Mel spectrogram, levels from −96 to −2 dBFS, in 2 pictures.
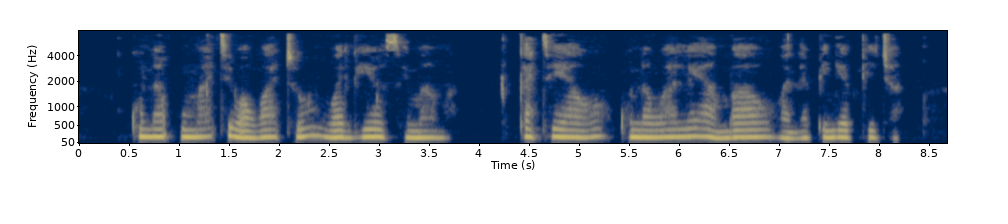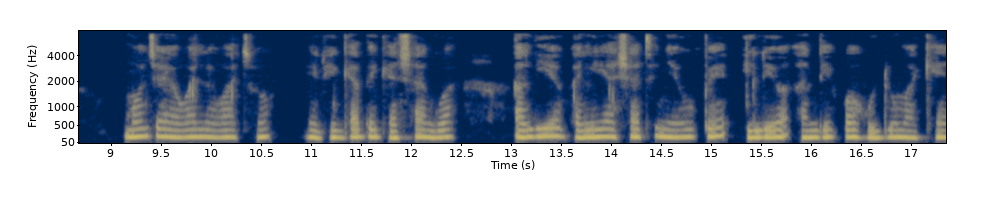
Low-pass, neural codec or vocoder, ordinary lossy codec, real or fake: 7.2 kHz; none; MP3, 48 kbps; real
